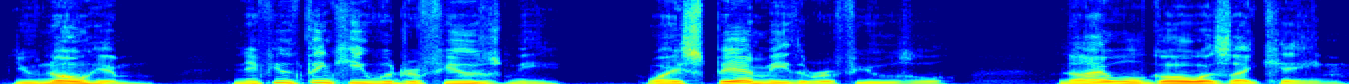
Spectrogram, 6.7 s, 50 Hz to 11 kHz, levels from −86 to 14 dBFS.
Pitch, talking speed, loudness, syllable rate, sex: 150 Hz, 205 wpm, -17 LUFS, 5.2 syllables/s, male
